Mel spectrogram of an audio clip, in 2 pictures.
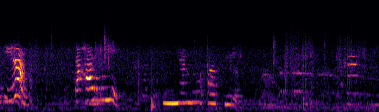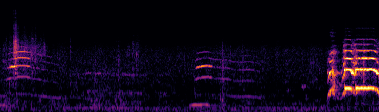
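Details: Domestic cat playing with a fish indoors, giving a series of short, arched, tonal meows spread across the recording, some rising then falling, ending with a louder, drawn-out meow, amid low room noise.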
